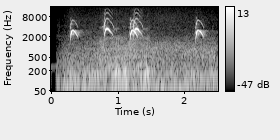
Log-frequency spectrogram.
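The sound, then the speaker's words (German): A marmot in the Alps, above the tree line, gives four sharp, high-pitched alarm whistles, each a brief piercing chirp, spaced irregularly over a couple of seconds and sounding loud, with faint outdoor background and no talking. “An was die meisten denken, wenn sie Murmeltier hören, ist natürlich”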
